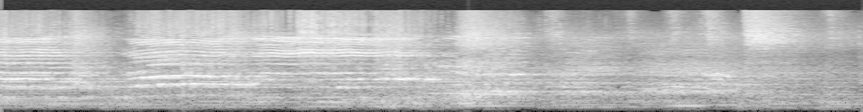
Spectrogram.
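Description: Gospel singing: a woman sings lead into a microphone with a choir or congregation singing along, holding long notes with vibrato that ease off about halfway through.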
